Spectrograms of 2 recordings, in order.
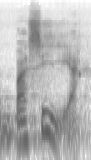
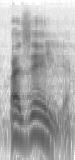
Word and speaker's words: Basaglia: it here in, I don't know if I pronounce it right, but the Franca e Franco Basilia. Basilea.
